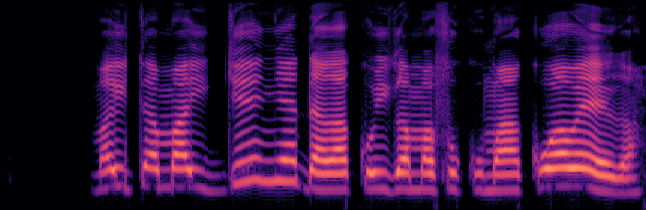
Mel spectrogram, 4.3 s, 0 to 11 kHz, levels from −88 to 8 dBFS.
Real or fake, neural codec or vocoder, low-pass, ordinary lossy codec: real; none; none; none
